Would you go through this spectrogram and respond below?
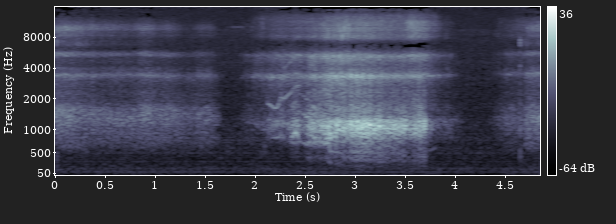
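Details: Patient lying on his side, snoring a great deal lately despite side positioning that usually stopped it: a harsh, rasping snore builds to a loud, rough peak and fades over background hiss; snoring.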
